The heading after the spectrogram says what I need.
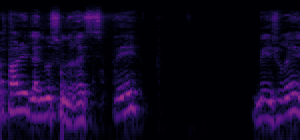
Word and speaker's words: respect: respect, qui s'écrit R-E-S-P-E-C-T, on entend que respect, on n'entend pas les dernières lettres, on n'entend pas le CT. Donc on a une règle du français, puisque l'autre jour je parlais de la savoir prononcer le français, on va dire respectable, ou respecté, mais on dira le respect. Et là, les consonnes C et T, on les entendra pas.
